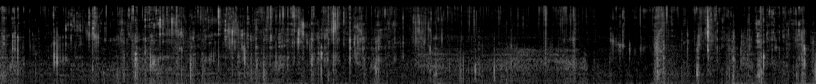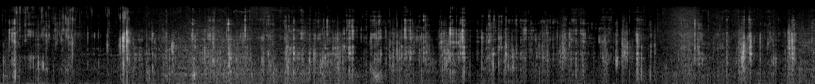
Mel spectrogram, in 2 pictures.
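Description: Close-miked eating of a giant fried cheese ball: biting into the bread shell and chewing, with many crackly, crunchy clicks and wet mouth sounds from the stretchy cheese. There is a short lull about six seconds in.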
